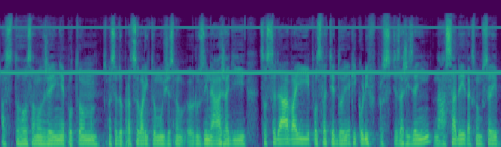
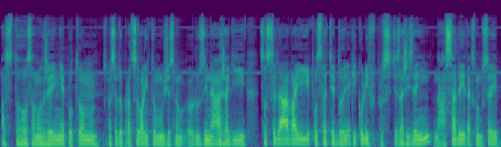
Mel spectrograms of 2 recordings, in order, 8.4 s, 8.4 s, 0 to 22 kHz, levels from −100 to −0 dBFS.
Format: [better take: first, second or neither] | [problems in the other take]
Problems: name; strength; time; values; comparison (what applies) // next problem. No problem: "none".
second | high-pitched whine; loud; throughout; 3 kHz, 6 dB below the speech; faint in the second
